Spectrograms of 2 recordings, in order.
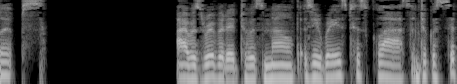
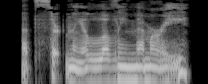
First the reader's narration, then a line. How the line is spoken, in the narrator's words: I said with a grunt of disgust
